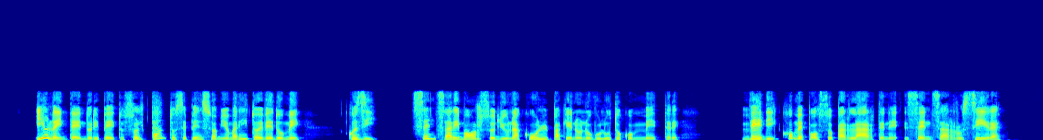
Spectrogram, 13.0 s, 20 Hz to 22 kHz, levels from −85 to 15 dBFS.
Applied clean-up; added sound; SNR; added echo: neural mask model Resemble Enhance denoiser.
